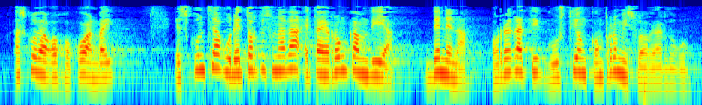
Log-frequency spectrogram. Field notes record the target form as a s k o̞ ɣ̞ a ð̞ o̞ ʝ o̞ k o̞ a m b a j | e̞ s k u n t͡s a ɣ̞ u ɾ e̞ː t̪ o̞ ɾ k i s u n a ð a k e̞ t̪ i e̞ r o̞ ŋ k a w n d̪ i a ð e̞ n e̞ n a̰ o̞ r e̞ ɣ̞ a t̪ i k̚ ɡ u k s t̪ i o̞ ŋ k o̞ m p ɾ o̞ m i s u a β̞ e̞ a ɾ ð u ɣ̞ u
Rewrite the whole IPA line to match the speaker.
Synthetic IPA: a s k o̞ ð̞ a ɣ̞ o̞ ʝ o̞ k o̞ a m b a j | e̞ s k u n t͡s a ɣ̞ u ɾ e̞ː t̪ o̞ ɾ k i s u n a ð a ʔ e̞ t̪ a e̞ r o̞ ŋ k a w n d̪ i a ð e̞ n e̞ n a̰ o̞ r e̞ ɣ̞ a t̪ i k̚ ɡ u s t̪ i o̞ ŋ k o̞ m p ɾ o̞ m i s u a β̞ e̞ a ɾ ð u ɣ̞ u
